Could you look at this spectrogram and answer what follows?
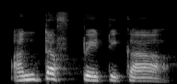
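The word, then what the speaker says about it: अन्तःपेटिका: சி எப்பொழுதுமே விசர்க்கம் வந்துட்டு அதுக்கப்புறமா ப வந்ததுன்னா அதை ஃப மாதிரி ப்ரொனவுன்ஸ் பண்ணணும். அந்தஃப் பேட்டிகா.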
